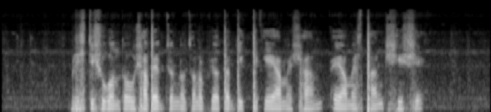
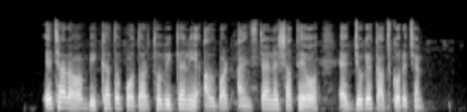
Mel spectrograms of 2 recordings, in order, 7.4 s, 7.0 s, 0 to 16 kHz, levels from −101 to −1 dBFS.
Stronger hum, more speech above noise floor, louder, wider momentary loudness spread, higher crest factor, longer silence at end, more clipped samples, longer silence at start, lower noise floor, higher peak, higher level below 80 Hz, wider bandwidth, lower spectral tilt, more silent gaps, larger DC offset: neither; second, 39 dB vs 59 dB; second, -25 LUFS vs -18 LUFS; about the same, 8 LU vs 6 LU; first, 24 dB vs 16 dB; first, 1.05 s vs 0.65 s; neither; first, 1.05 s vs 0.65 s; second, -63 dBFS vs -76 dBFS; about the same, -2 dBFS vs -2 dBFS; first, -48 dBFS vs -60 dBFS; first, 10.5 kHz vs 8 kHz; first, -7 dB/octave vs -5.5 dB/octave; neither; neither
